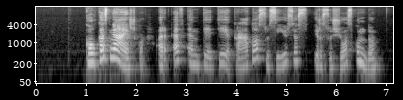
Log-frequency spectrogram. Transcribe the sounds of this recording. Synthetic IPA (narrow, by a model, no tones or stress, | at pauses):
koːlˠˑkɐsnʲɛɐɪʃkʊ̰ | ɐɾɛfʲɛmt̪ʲeːt̪ʲeːkɾɑːt̪oːsːʊsʲɪjʊsʲoːs | ɪɾsʊʃʲuɔskʊnd̪ʊ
